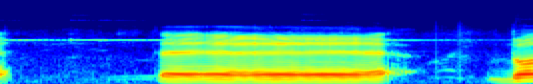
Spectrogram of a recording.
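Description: A water buffalo lowing once: a single steady, even-pitched call a little under a second long, starting about half a second in.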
